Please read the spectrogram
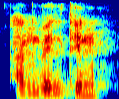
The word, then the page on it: Anwältin: /ˈanvɛltɪn/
